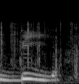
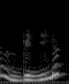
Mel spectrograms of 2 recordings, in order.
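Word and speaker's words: bael: Et ça s'appelle du bil. Du bil, ça s'écrit B-A-E-L, bil.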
